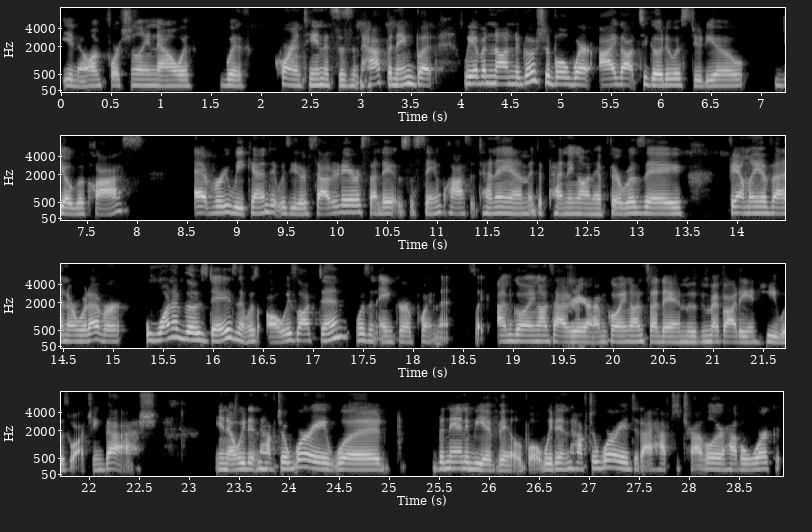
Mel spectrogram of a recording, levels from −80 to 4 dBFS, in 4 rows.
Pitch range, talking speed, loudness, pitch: 160-185 Hz, 235 wpm, -20 LUFS, 170 Hz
